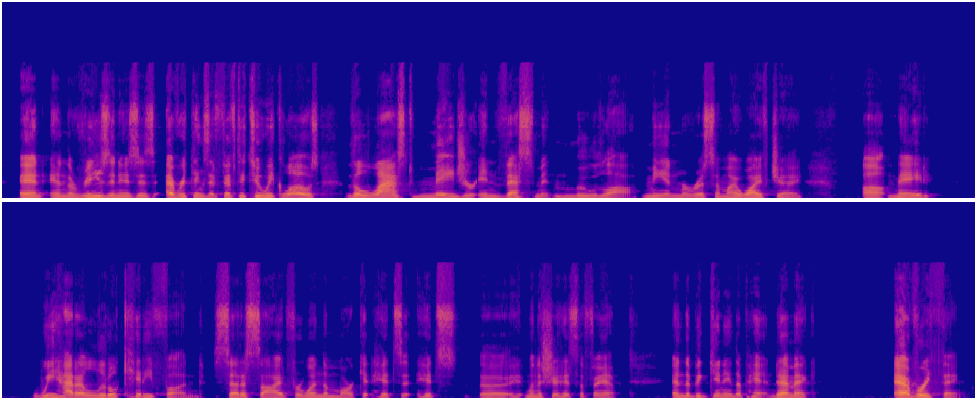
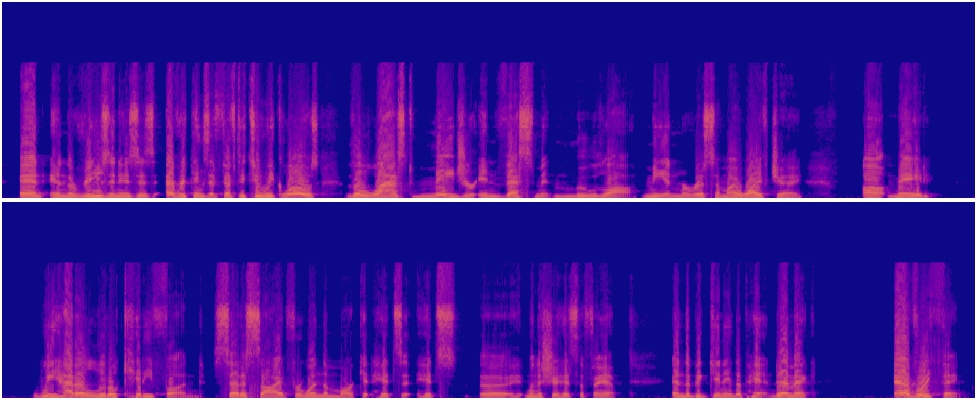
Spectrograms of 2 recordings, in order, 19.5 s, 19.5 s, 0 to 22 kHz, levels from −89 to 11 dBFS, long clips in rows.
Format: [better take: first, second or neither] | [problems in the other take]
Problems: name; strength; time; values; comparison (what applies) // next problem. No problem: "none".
first | distortion; heavy; 8% of the sound clipped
